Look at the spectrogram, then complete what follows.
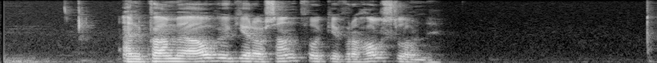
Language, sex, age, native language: Icelandic, male, 40-49, Icelandic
